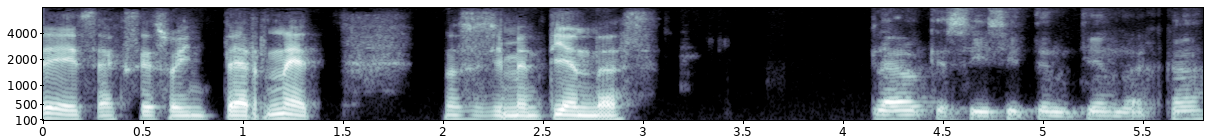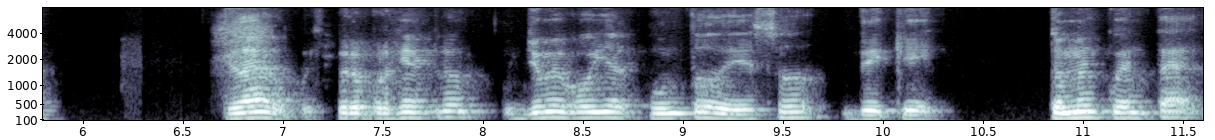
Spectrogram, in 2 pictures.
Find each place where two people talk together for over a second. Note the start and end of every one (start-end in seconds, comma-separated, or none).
none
